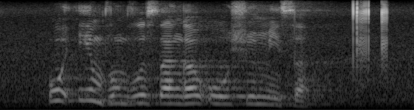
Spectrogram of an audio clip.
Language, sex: Venda, male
